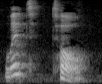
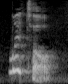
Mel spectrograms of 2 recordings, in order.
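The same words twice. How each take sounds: First: LITTLE as two chunks, lit, tle; split into syllables. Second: Said in the usual way. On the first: Shown as a demonstration. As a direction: break LITTLE between the syllables. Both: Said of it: "looking for the syllable chunks".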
